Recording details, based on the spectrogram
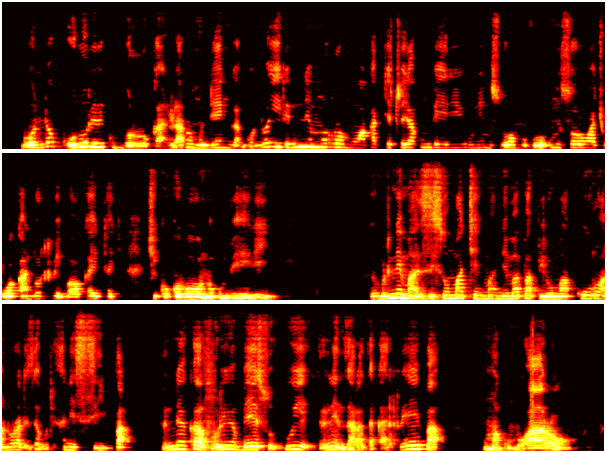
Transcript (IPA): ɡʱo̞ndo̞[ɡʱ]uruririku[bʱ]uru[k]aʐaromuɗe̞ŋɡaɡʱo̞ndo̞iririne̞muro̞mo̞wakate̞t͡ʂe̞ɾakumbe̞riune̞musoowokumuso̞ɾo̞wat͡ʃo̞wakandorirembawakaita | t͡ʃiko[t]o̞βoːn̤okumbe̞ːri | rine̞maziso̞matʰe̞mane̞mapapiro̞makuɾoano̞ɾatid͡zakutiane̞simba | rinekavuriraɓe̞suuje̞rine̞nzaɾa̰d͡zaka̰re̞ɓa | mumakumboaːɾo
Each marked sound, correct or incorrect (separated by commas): correct, correct, correct, incorrect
